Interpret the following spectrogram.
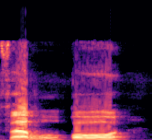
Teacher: kemudian ro-nya dibaca dengan tebal karena huruf ro yang dia sukun sebelumnya fathah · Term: ro-nya tebal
